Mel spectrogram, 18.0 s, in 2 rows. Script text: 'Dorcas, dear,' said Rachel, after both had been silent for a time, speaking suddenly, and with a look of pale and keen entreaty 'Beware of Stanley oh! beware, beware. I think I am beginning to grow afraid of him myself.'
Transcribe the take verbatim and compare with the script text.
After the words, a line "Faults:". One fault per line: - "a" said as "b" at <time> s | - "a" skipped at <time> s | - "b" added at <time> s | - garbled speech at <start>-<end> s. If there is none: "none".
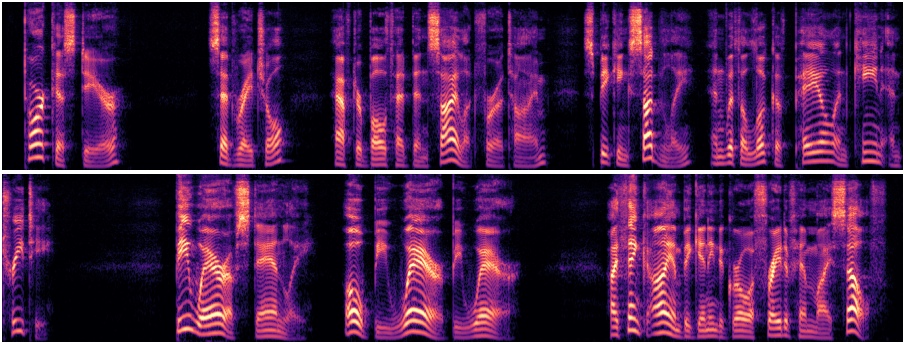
'Dorcas, dear,' said Rachel, after both had been silent for a time, speaking suddenly, and with a look of pale and keen entreaty 'Beware of Stanley oh! beware, beware. I think I am beginning to grow afraid of him myself.'
Faults:
none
